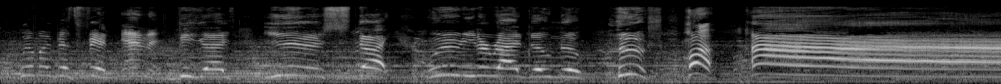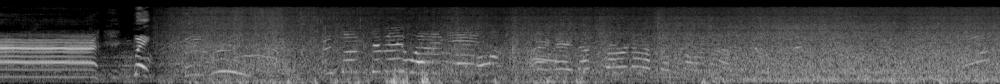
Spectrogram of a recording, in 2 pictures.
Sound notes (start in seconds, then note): 11.4 waves crashing; 11.8 kids yelling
